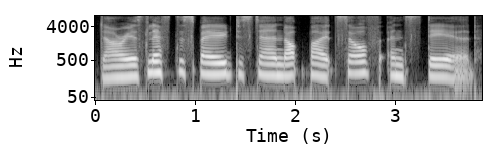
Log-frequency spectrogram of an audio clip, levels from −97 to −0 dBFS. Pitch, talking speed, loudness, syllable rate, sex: 200 Hz, 170 wpm, -16 LUFS, 4.1 syllables/s, female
